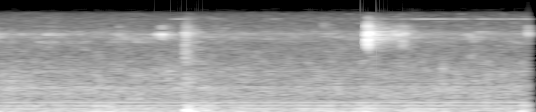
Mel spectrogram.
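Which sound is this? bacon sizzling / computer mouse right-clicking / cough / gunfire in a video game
computer mouse right-clicking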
